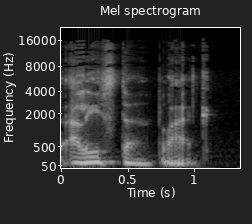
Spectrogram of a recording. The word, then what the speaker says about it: Aleister Black: You got to say it right. It's Aleister Black.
